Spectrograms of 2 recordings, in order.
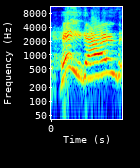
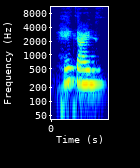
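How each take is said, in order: First: It is said loudly and powerfully. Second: It is said quietly and meekly.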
